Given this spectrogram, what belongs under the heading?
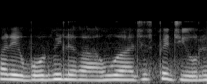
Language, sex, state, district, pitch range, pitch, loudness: Hindi, female, Bihar, Gaya, 205-230 Hz, 215 Hz, -14 LUFS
